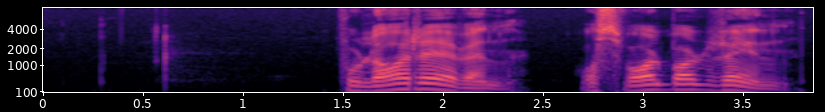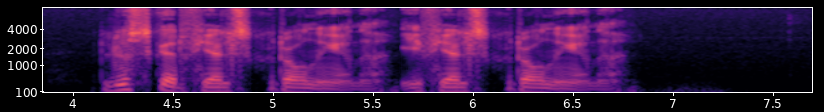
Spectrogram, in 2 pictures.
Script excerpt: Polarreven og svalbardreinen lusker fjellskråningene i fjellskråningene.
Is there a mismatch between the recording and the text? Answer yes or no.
no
